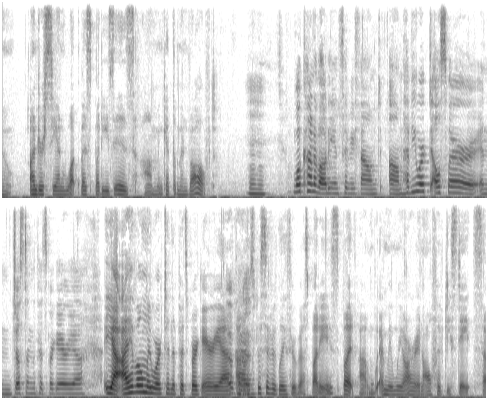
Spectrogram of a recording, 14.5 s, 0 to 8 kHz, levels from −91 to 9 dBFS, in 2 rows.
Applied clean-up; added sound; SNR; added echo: none; none; none; none.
